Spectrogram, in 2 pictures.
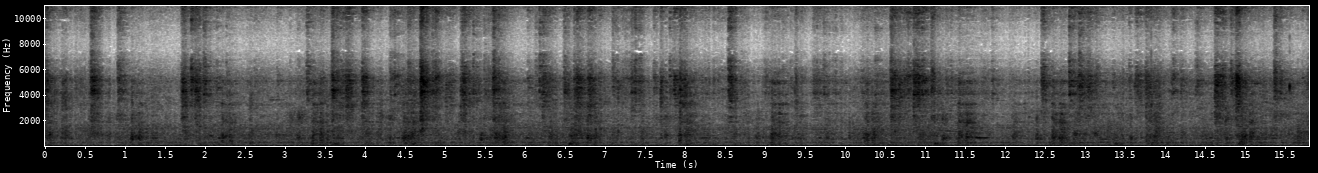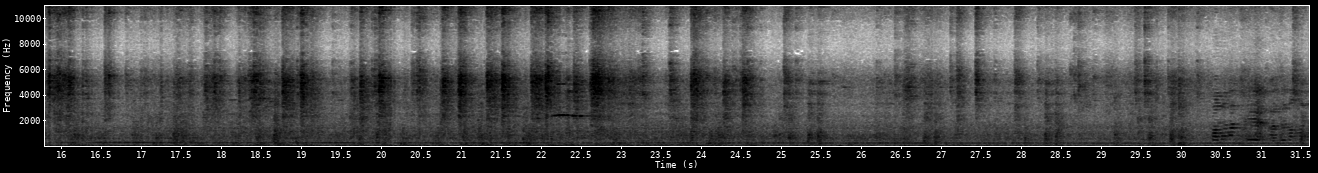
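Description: Inside a diesel railcar under way: wheels clattering over rail joints over a steady rumble. In the second half a low engine tone slowly falls in pitch as the train slows on its approach to a station.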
